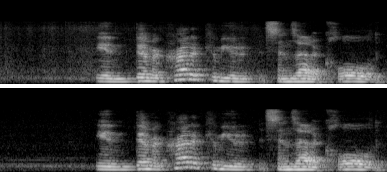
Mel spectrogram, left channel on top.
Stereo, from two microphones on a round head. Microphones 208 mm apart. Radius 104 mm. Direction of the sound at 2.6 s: 10° left (ahead or behind).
